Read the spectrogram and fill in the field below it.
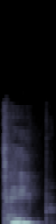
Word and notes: tape: British English

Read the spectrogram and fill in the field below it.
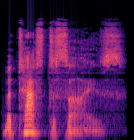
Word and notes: metastasize: British English

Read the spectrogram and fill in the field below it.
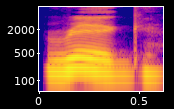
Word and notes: rig: American English

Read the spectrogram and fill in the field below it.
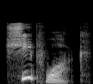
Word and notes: sheepwalk: British English

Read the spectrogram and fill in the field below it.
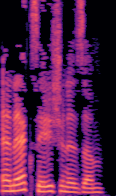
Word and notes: annexationism: British English

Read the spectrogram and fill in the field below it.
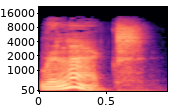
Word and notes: relax: British English

